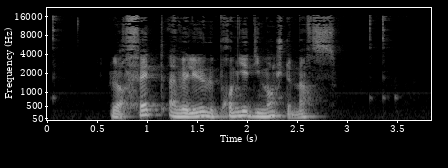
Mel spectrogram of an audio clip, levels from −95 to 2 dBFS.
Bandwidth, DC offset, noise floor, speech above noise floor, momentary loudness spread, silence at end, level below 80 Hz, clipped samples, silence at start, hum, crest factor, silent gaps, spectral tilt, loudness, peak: 17 kHz; under 0.1%; -70 dBFS; 40 dB; 21 LU; 1 s; -68 dBFS; under 0.1%; 0.65 s; none; 18 dB; none; -5.5 dB/octave; -31 LUFS; -14 dBFS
